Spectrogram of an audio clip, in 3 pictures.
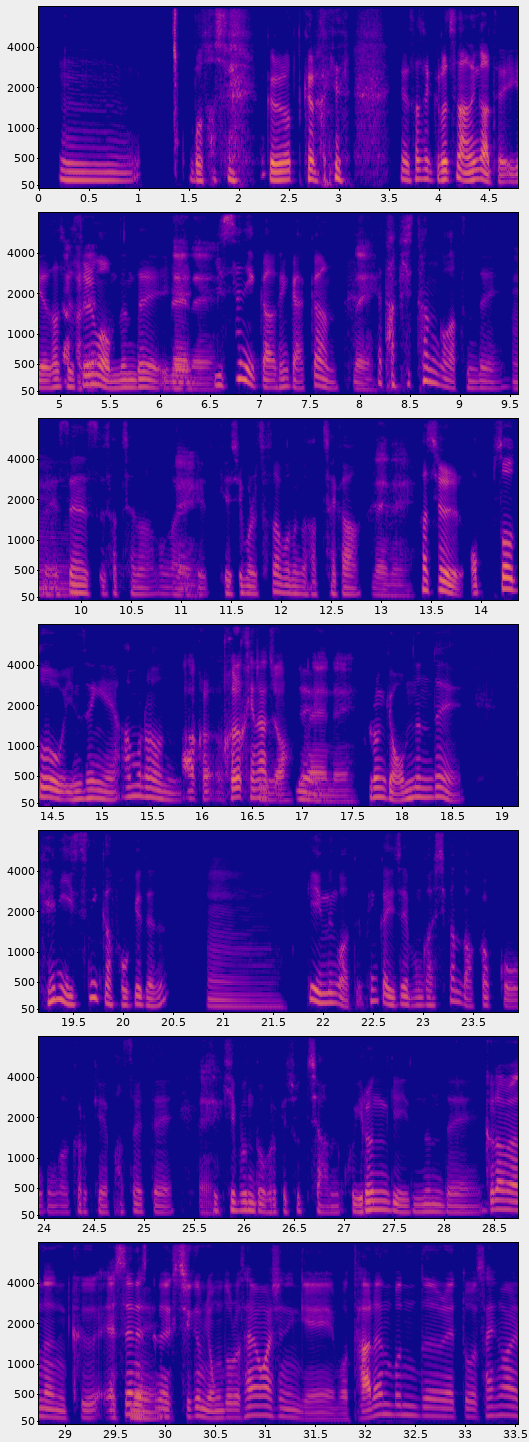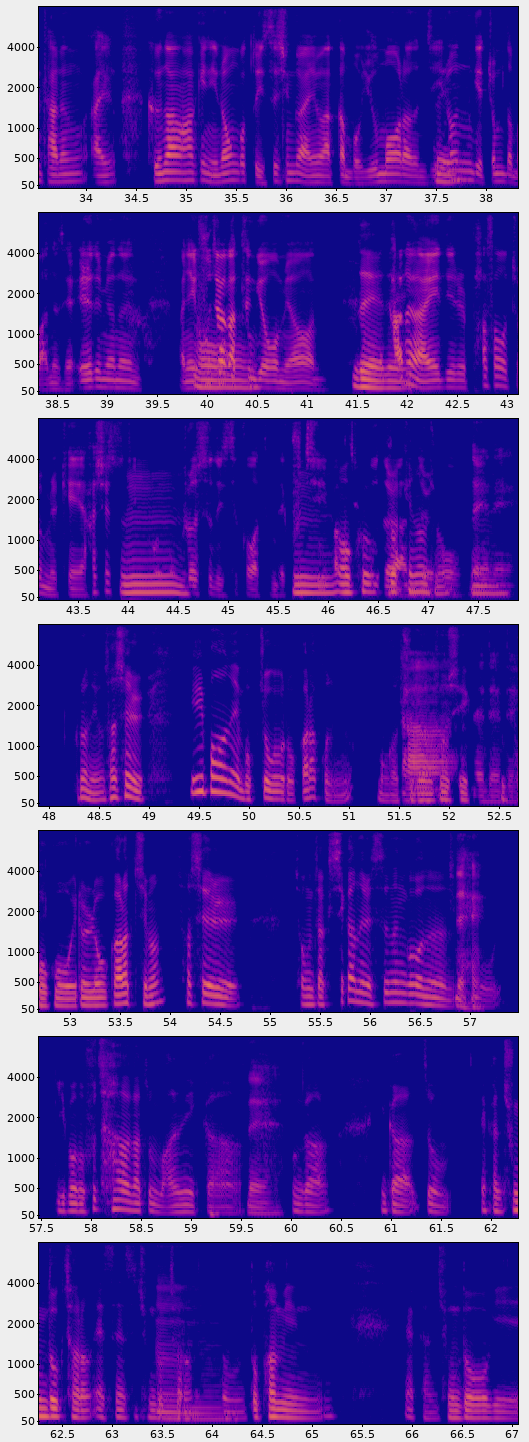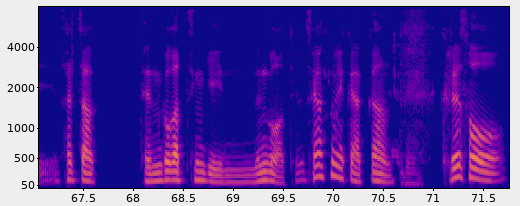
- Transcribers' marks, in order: tsk; laughing while speaking: "사실"; laughing while speaking: "그렇긴"; tapping; other background noise; laughing while speaking: "네"; laughing while speaking: "후자가"
- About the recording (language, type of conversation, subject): Korean, advice, SNS에서 전 연인의 게시물을 계속 보게 될 때 그만두려면 어떻게 해야 하나요?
